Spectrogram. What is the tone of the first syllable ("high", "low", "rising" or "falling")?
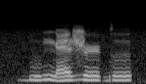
rising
